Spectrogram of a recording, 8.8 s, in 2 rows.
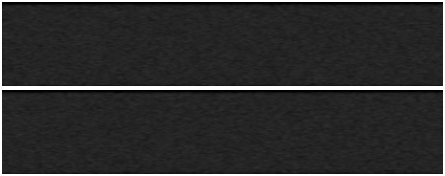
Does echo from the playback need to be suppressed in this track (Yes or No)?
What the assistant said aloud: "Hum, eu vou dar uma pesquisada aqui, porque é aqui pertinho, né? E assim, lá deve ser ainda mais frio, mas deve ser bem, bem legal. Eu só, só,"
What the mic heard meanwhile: No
